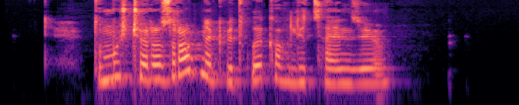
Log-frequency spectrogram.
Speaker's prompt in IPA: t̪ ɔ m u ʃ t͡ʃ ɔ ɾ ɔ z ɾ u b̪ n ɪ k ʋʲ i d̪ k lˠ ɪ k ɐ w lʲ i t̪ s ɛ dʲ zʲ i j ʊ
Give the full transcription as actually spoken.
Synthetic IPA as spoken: t̪ ɔ m u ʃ t͡ʃ ɔ ɾ ɔ z ɾ ɔ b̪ n ɪ k ʋʲ i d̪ k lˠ ɪ k ɐ w lʲ i t̪ s ɛ nʲ zʲ i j ʊ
